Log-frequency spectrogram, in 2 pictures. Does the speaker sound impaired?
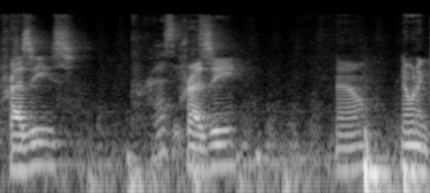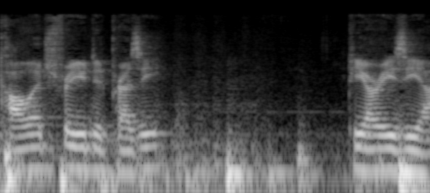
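No.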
